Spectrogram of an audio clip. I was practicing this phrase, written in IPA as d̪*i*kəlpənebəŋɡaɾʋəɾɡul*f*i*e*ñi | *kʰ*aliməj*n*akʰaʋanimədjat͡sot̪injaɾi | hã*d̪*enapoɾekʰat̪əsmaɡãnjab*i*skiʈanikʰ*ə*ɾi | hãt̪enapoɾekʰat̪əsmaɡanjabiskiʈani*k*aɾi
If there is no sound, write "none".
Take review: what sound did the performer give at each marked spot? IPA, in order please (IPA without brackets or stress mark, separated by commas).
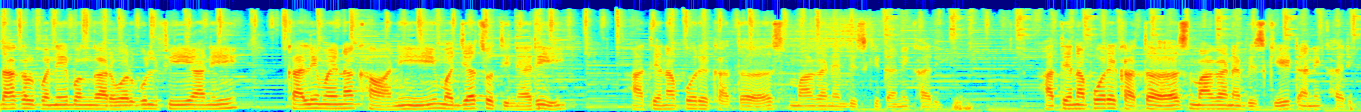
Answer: a, f, a, k, n, t̪, i, a, kʰ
